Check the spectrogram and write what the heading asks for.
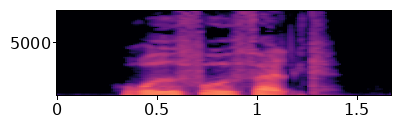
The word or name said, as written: rødfodfalk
